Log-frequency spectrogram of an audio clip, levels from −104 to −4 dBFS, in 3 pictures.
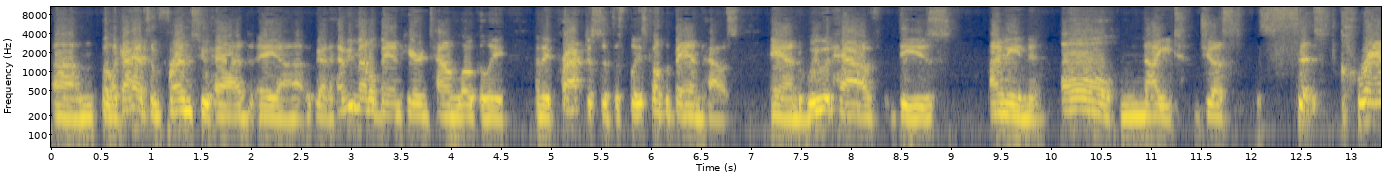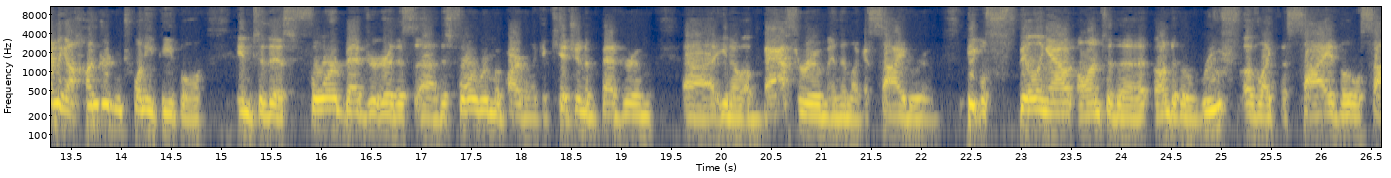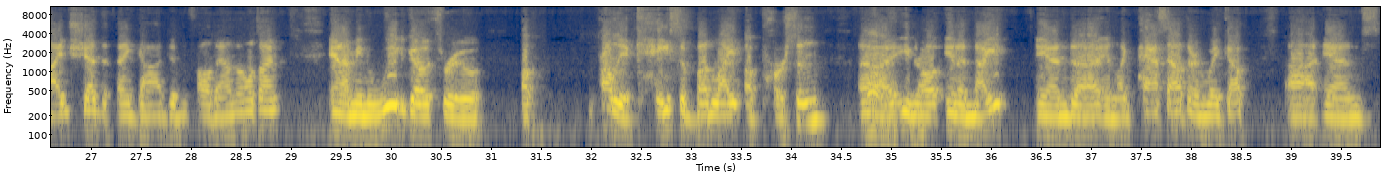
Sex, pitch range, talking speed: male, 95-110 Hz, 195 wpm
